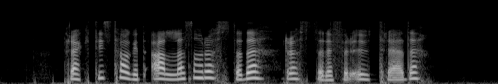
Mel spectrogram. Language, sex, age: Swedish, female, 23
